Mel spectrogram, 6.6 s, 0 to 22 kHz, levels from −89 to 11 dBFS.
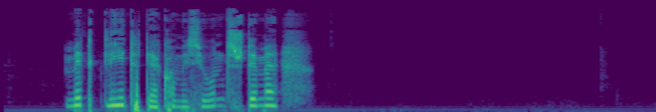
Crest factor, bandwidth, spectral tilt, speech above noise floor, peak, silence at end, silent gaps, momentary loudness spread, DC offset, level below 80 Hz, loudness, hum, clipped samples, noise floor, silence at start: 22 dB; 16 kHz; -4.5 dB/octave; 51 dB; -2 dBFS; 3.5 s; none; 13 LU; under 0.1%; -42 dBFS; -19 LUFS; 50 Hz at -50 dBFS; under 0.1%; -70 dBFS; 0.65 s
